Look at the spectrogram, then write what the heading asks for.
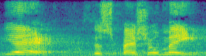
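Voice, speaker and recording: An actor playing an excitable, grumbling dwarf craftsman in a video game, with a blustering, colloquial manner. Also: extremely high pitch, takes it slowly, full character voice. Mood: irritated. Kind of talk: video game cutscene acting. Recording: reverberant hall, faint background noise.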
